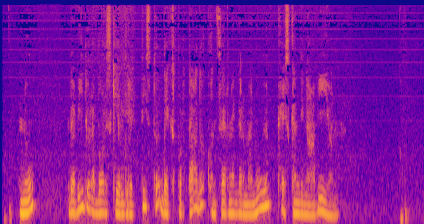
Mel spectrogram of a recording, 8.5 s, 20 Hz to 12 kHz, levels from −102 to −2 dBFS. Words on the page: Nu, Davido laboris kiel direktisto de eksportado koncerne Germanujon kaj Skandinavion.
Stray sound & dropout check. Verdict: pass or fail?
pass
